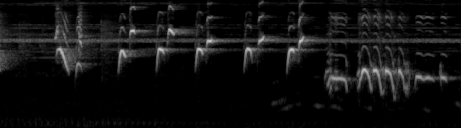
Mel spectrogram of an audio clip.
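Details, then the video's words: White-rumped shama song used as a lure to provoke other shamas into singing: a string of short, sharply rising whistled notes about three a second, ending in a fast, tumbling, rattled trill, over a steady thin high tone. "Pancingan Murai Batu Agar Bunyi Ampuh Bikin Emosi Murai Batu Lain"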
